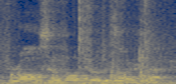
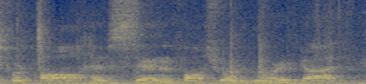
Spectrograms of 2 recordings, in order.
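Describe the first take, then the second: First: It is mumbled quickly and indistinctly. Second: It is spoken clearly and deliberately. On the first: The verse is recited by rote without weight. The speaker calls it wrong. "we can get almost like we just mumble it" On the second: The verse is delivered with force and meaning. The speaker calls it right. "it's very powerful to say"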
